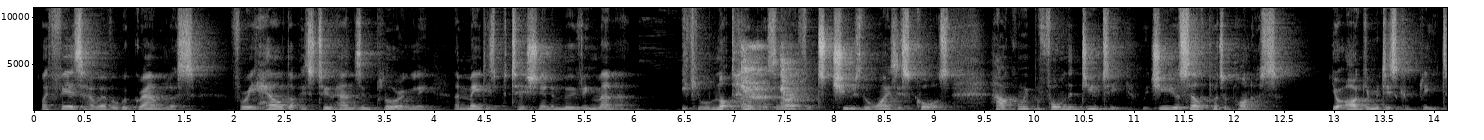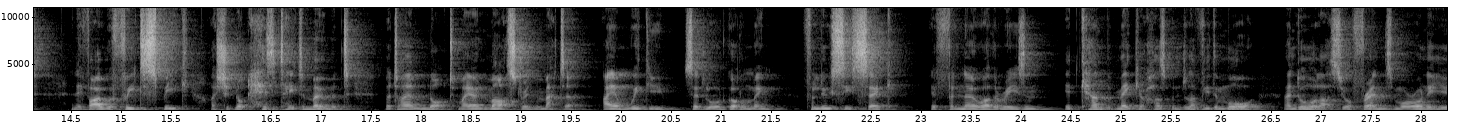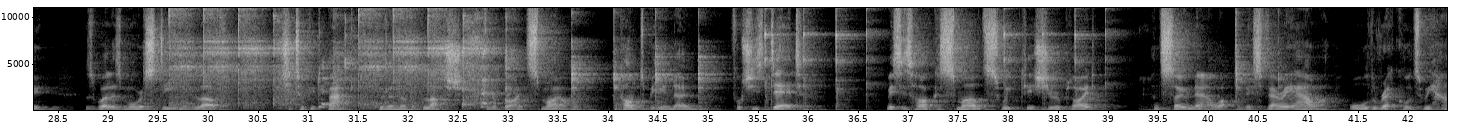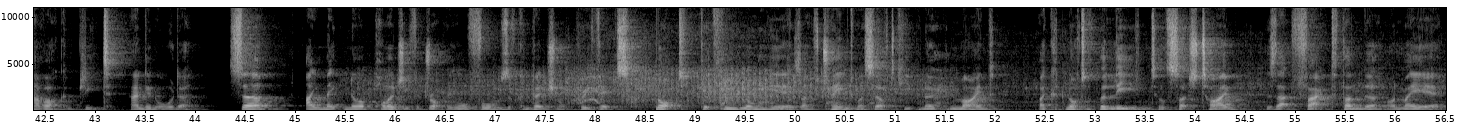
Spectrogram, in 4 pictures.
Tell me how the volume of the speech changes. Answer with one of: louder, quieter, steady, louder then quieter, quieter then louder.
steady.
